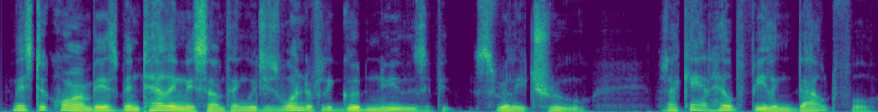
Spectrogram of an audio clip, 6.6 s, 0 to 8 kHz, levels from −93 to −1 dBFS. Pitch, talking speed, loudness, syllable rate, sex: 125 Hz, 200 wpm, -19 LUFS, 5.7 syllables/s, male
